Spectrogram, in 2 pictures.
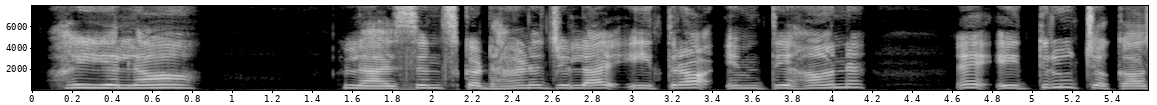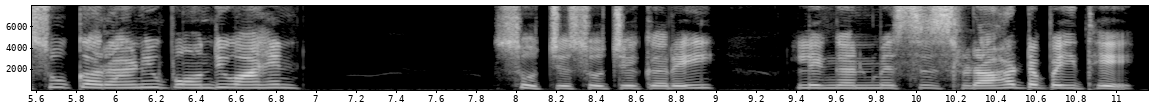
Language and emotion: Sindhi, fearful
